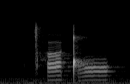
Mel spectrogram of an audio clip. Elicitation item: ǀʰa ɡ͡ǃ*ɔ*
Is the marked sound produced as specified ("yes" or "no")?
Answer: yes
